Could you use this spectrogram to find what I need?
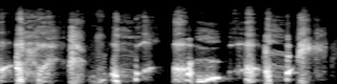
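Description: Several harsh, raspy coughs and throat clearing in close succession, loud and dry, with a short gap partway through.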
